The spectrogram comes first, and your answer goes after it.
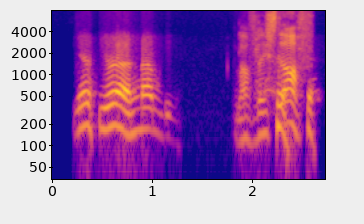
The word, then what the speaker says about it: Nnamdi: Let's go to Nnamdi, who I'm hoping I'm pronouncing your name correctly. Nnamdi, am I right? Yes, you are, Nnamdi.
